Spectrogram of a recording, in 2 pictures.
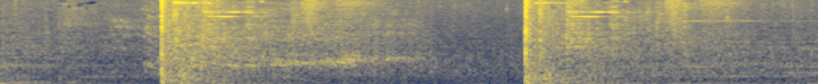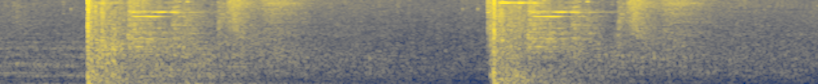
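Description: A heavy gun fires loud single shots that boom and echo away.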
